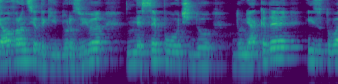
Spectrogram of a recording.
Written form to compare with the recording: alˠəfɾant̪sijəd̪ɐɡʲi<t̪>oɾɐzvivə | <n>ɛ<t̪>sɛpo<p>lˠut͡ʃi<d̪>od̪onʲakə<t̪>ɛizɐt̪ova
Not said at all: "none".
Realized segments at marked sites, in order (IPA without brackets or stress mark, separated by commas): d̪, n, none, none, d̪, d̪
